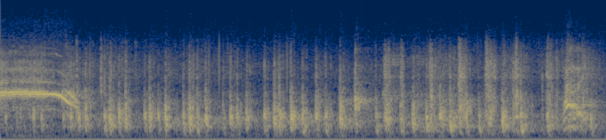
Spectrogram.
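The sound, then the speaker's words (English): A short high-pitched cry opens, then a racing horse's hooves clatter rapidly and unevenly near a corral gate, the galloping beats bunching into a scrambling, stumbling jumble as the horse stumbles over a lower bar and throws its rider, before fading. “The horse stumbled over that lower bar and threw her.”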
